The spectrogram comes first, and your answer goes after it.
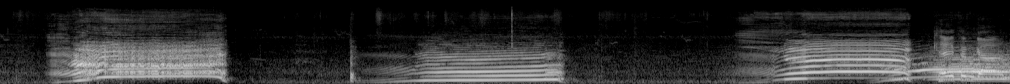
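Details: Beaulands Aussie Red dairy cows, December 2012, waiting to be milked: three drawn-out moos of one to two seconds with rich harmonics, the middle one rising in pitch, the last overlapped by a second cow.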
